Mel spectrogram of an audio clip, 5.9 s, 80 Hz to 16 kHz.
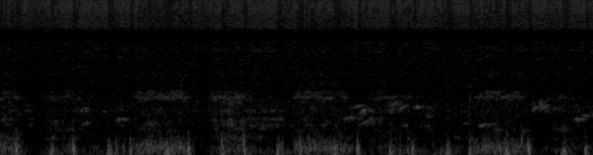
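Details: Rapid, forceful heartbeat after doing squats: deep, quick thumping beats, roughly 105 a minute, with muffled rustling.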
